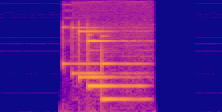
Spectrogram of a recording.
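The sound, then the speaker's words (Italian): A doorbell chime at a small thatched-roof cottage rings once, a short run of bright tones stepping downward and settling on a sustained lower note, heard alone with no talk. “suona la campanella.”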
